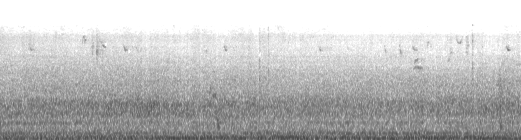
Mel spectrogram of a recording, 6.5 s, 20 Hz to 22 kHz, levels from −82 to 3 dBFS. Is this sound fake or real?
fake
